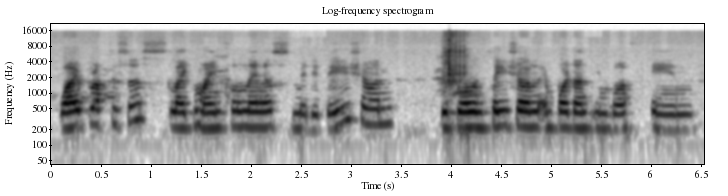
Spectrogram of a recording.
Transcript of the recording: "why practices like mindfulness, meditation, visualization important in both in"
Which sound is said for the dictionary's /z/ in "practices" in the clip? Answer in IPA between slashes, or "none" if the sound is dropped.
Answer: /s/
